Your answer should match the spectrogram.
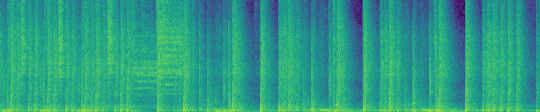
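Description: Drum kit played solo: quick right-hand, left-hand and bass-drum strokes running over snare and toms. A cymbal crash rings out about three seconds in, then the playing breaks into sparser, accented hits.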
